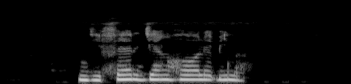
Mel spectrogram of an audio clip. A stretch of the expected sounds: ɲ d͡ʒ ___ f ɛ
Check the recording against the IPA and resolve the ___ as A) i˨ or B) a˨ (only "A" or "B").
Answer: A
